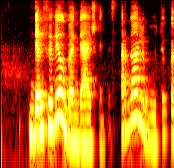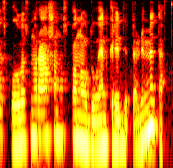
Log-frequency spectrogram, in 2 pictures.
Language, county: Lithuanian, Kaunas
